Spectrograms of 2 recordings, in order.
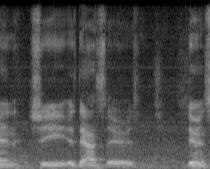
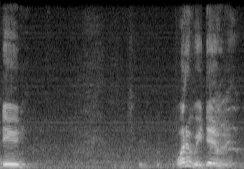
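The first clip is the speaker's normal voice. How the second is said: loud disbelief; 3 semitones higher, 5 dB louder than usual. Retold or imitated. Reacting to the doctor.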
